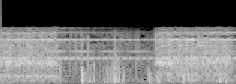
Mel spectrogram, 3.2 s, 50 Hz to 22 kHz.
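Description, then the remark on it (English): An old-fashioned telephone bell rings loudly at 10 o'clock, two bright metallic rings separated by a short pause with a few faint clicks in between, and no voices. “At 10, my phone rang.”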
